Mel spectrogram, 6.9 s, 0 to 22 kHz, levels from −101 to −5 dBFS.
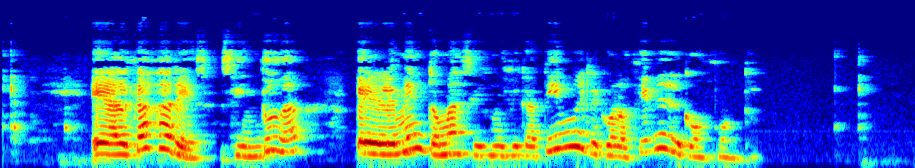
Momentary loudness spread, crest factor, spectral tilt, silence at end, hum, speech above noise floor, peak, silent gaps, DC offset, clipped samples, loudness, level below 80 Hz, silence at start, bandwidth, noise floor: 15 LU; 18 dB; -4 dB/octave; 1.3 s; none; 61 dB; -2 dBFS; none; under 0.1%; under 0.1%; -17 LUFS; -64 dBFS; 0.1 s; 7.6 kHz; -78 dBFS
